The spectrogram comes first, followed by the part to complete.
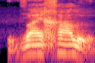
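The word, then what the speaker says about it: וַיְכַלּוּ: Vaychalu, that's how it's pronounced, right?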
